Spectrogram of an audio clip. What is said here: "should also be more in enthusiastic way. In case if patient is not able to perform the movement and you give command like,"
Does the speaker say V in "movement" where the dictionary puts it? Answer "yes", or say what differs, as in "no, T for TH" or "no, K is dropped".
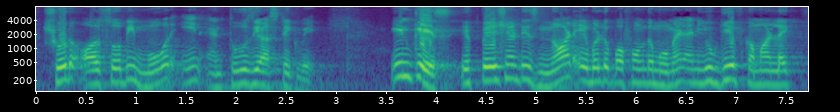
no, V is dropped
